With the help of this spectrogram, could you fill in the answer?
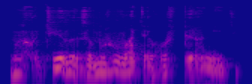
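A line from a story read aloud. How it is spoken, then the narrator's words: Whispered. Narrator (Ukrainian): прошепотів він Гаррі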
